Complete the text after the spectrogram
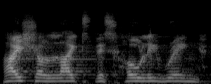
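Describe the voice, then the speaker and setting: An actor playing a zealous old alien religious leader who speaks in slow, solemn proclamations. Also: male voice, on the high side, flat delivery, bright, forceful tone. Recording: long echoing reverb.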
